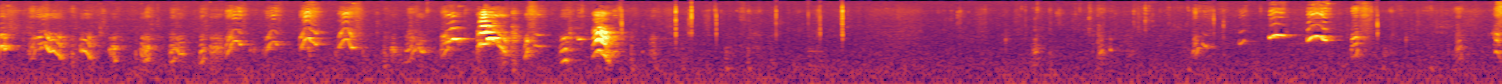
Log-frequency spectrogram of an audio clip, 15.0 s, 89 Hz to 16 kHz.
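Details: Very active two-week-old Labrador Retriever puppies in a whelping box at a breeding kennel, 7 December 2011: rapid series of squeaky whines and yelps for six seconds, then a few faint squeals and rustling.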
